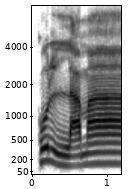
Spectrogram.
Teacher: মাতে তিন আলিফ টান দিতে হবে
